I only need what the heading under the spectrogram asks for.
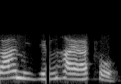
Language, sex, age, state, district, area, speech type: Bodo, female, 60+, Assam, Kokrajhar, urban, conversation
